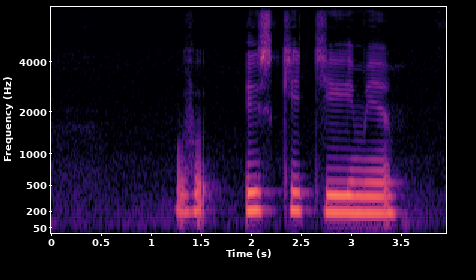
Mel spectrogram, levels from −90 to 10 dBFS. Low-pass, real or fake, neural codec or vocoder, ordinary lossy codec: none; real; none; none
